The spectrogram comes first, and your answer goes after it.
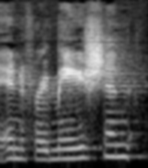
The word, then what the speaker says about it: information: In information, the third one.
